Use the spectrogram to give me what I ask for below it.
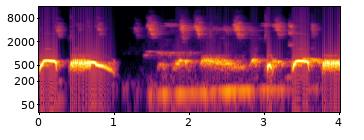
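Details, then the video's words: Zebra dove in 'Liu Tan' style song: loud rolling falling coos, a pause, then softer purring coos and hooked notes, over high twittering from other birds and a low hum. "หลิ่วตันตลอด Thai dove"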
